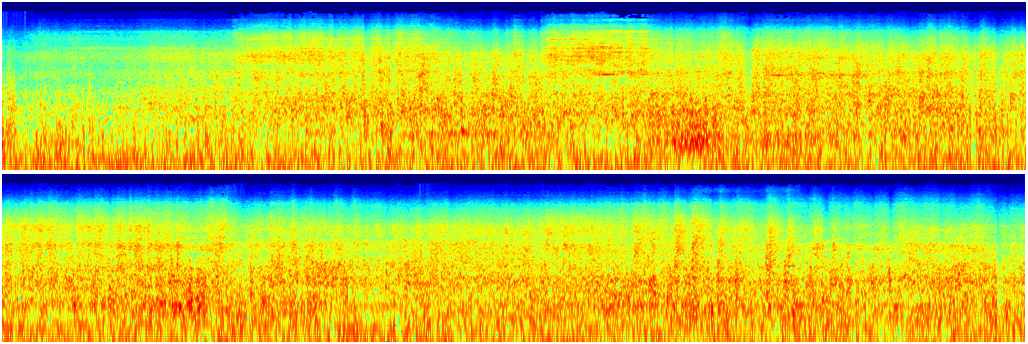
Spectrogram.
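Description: Mumbai suburban electric local train running at speed, heard from its open doorway: wheels clattering over the rail joints over a steady running noise.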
